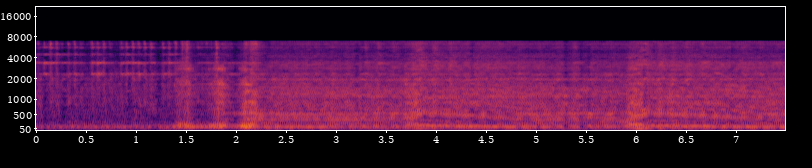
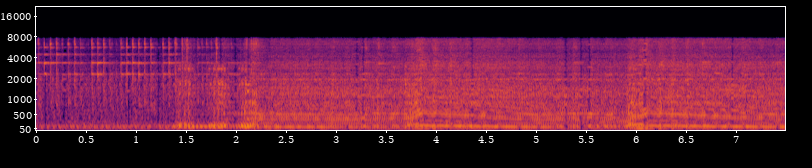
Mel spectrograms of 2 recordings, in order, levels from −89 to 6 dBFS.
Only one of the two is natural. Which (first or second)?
second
